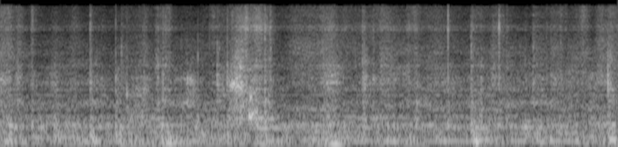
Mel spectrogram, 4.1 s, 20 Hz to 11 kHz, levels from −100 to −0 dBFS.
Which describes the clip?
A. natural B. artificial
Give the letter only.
B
